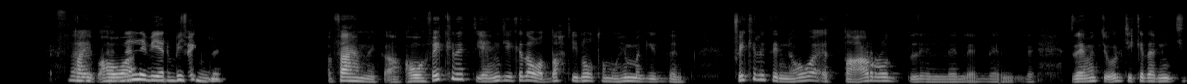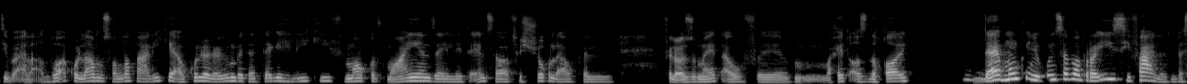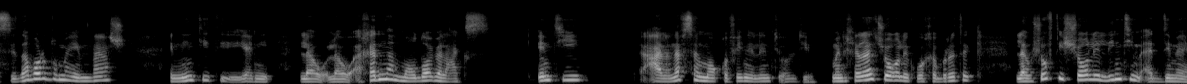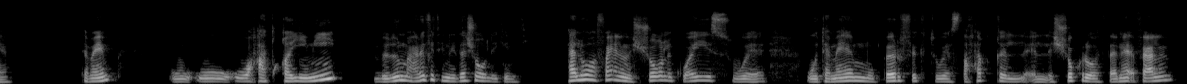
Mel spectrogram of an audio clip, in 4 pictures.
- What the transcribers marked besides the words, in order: tapping; in English: "وperfect"
- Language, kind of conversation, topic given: Arabic, advice, إزاي أتعامل بثقة مع مجاملات الناس من غير ما أحس بإحراج أو انزعاج؟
